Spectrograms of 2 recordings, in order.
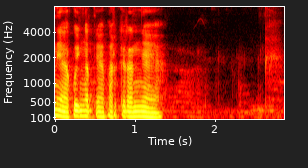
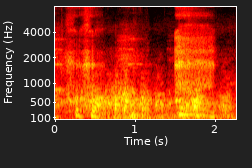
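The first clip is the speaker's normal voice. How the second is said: airy laugh; 4 semitones higher, 9 dB quieter than usual. Real, not acted. Laughing at his own joke.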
